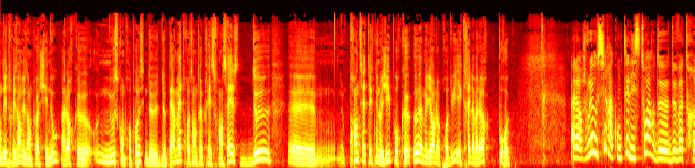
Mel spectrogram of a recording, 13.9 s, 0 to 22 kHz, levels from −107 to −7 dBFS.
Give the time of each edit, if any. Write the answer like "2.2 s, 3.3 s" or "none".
2.9 s

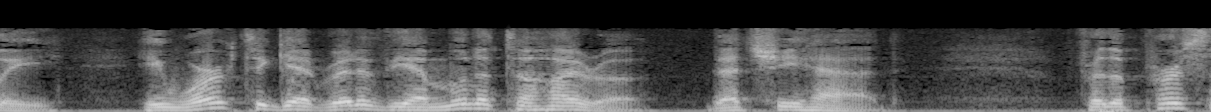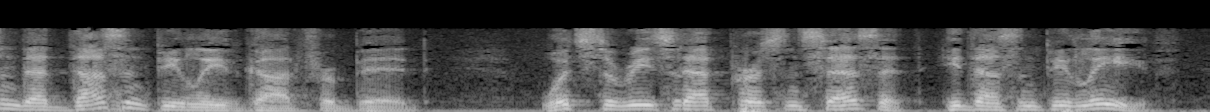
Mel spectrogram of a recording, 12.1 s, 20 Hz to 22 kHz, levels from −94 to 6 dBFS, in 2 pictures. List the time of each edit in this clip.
5.1 s, 9.4 s

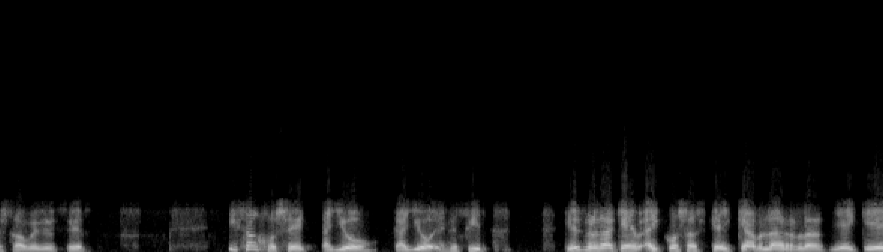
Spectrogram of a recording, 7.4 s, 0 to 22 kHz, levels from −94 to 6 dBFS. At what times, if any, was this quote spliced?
none

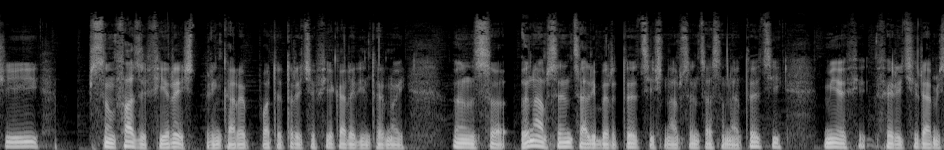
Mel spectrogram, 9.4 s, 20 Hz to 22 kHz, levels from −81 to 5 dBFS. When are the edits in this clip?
none

